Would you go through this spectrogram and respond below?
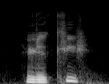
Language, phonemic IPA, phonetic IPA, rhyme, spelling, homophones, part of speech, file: French, /ky/, [t͡ʃy], -y, cul, culs / cu / cus / ku / kus / qu / qus, noun, Fr-cul.ogg
- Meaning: 1. butt, bum, ass, arse 2. anus, arsehole, asshole 3. the bottom, rear (of an object) 4. sex (sexual intercourse) 5. good luck or good fortune 6. roach (the butt of a marijuana cigarette)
